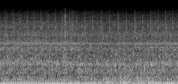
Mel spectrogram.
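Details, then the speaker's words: Volvo 480 engine at idle, owner suspects HT leads behind diesel-like sound; with one spark plug lead pulled it runs very rough, an uneven lumpy idle with irregular thumps and shaking low beat, one cylinder disabled. "So, how about I remove this one? Yeah, that runs very rough."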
